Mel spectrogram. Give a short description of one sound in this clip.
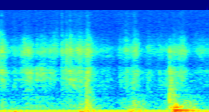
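Footsteps thud across a wooden floor close by.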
